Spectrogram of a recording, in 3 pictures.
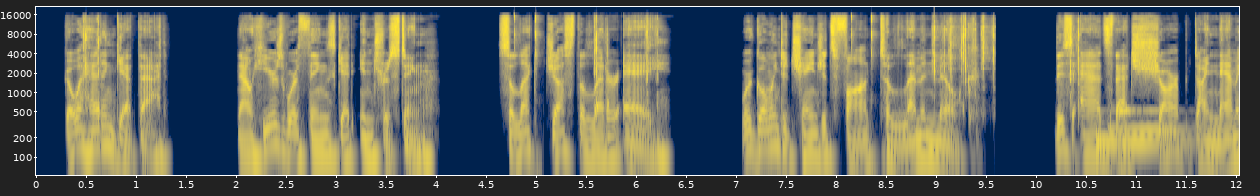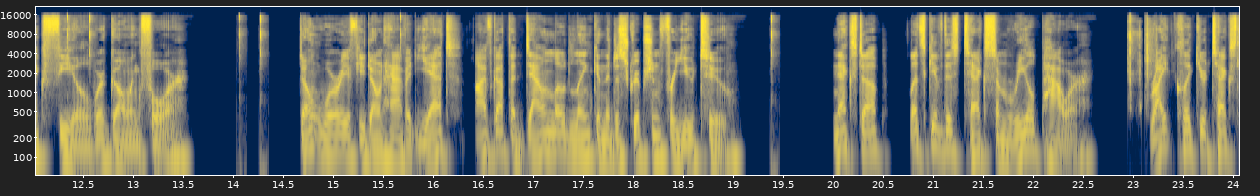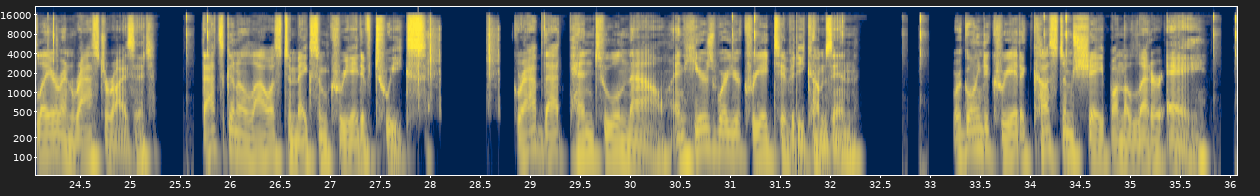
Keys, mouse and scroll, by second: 0.4 Caps_Lock, 4.7 click, 6.1 shift+Left, 8.0 click, 8.6-9.8 typing, 10.2 Return, 12.2-19.3 drag, 22.9 ctrl+click, 23.0 ctrl+=, 24.0 right click, 25.5 click, 27.9 ctrl+=, 30.9 click, 35.7 click.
